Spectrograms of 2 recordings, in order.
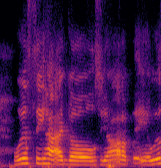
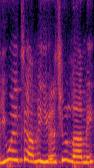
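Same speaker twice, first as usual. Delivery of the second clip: higher, louder mock-whiny accusation; whiny complaint; 8 semitones higher, 4 dB louder, faster than usual. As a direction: complain like a pouting girlfriend. Complaining boyfriend forgot love you.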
